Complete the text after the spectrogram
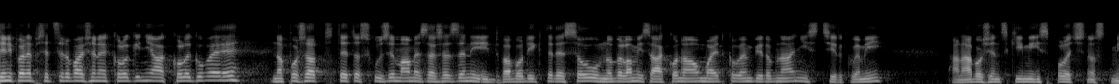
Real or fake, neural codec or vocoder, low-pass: fake; codec, 16 kHz, about 1 kbps, DyCAST, with the encoder's durations; 7.2 kHz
